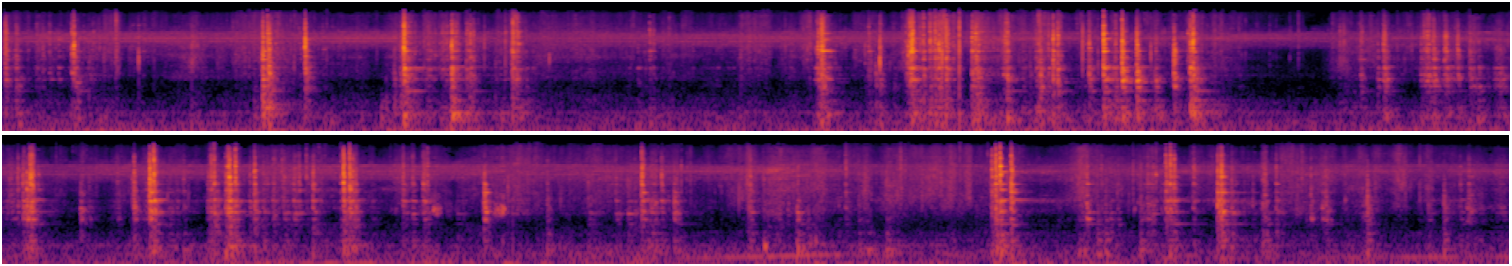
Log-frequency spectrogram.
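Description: Pliers snipping and working at barbed wire wrapped around the blade spindle of a Ventrac Tough Cut mower deck: irregular metal clicks, snaps and scrapes of wire against the deck, over a low steady hum.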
